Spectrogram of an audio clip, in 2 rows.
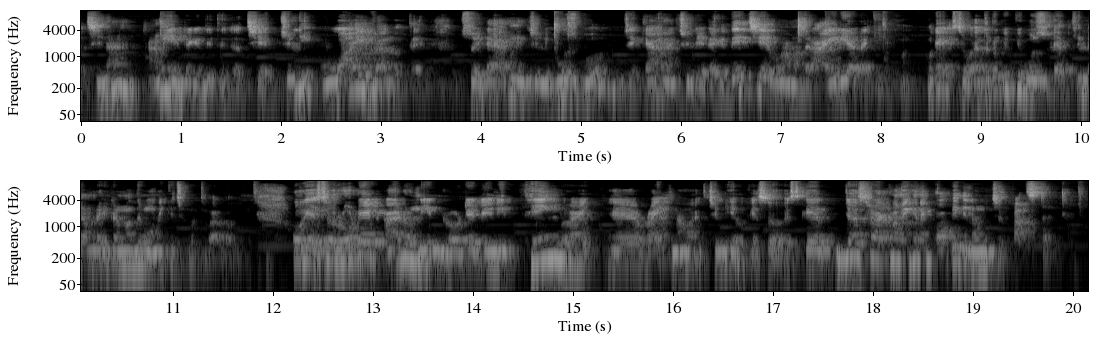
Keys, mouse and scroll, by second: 0.6 ctrl+c, 1.7-3.0 drag, 2.8 ctrl+v, 4.7 Return, 5.8-7.2 drag, 7.2 0, 7.9 Return, 18.3 click, 19.5 5.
